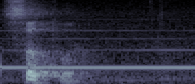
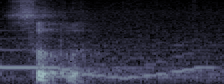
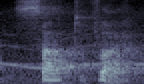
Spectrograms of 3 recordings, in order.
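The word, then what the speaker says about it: सत्त्व: Sattva. Não é Sattva, como muitas pessoas acham que deve ser pronunciado, porque tem uma consoante antes dessa semivogal.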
